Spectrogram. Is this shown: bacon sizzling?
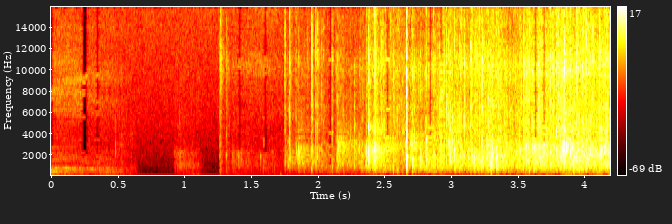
no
